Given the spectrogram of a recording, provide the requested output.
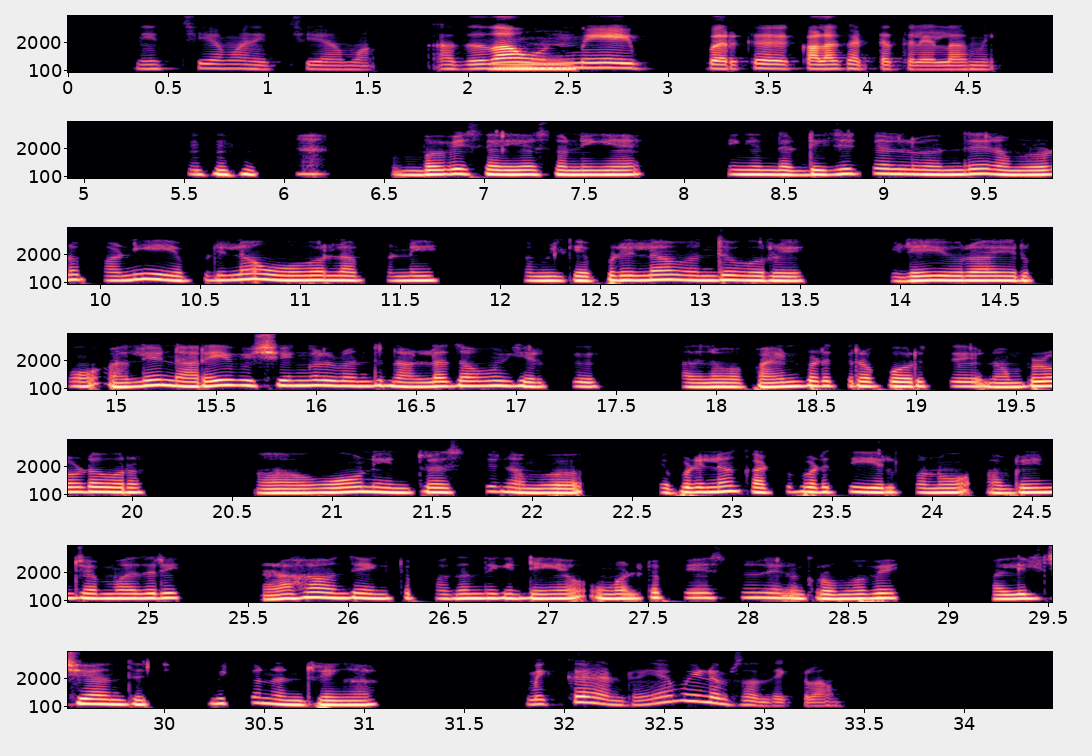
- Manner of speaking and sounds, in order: other background noise; chuckle; in English: "டிஜிட்டல்"; in English: "ஓவர்லாப்"; in English: "ஓன் இன்ட்ரெஸ்ட்டு"
- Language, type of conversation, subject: Tamil, podcast, பணியும் தனிப்பட்ட வாழ்க்கையும் டிஜிட்டல் வழியாக கலந்துபோகும்போது, நீங்கள் எல்லைகளை எப்படி அமைக்கிறீர்கள்?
